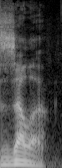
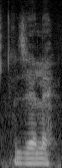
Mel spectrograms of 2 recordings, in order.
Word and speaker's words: Seele: It's spelled SEAL, like S-E-E-L-E, but it's pronounced Zella. So... – Zella.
